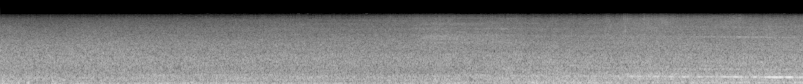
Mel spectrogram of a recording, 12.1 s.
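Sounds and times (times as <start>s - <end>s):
train rumble and rail noise: 0.0s - 12.0s.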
